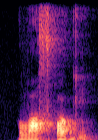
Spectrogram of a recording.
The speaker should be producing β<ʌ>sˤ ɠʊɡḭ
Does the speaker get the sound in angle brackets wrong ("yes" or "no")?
no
